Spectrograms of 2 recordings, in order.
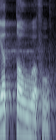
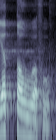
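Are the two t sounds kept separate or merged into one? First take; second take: merged; merged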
